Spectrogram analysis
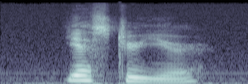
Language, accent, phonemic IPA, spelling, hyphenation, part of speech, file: English, General American, /ˈjɛstəɹˌjɪ(ə)ɹ/, yesteryear, yes‧ter‧year, noun / adverb, En-us-yesteryear.ogg
- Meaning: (noun) 1. Past years; time gone by; yore 2. Last year; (adverb) In past years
